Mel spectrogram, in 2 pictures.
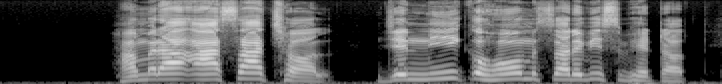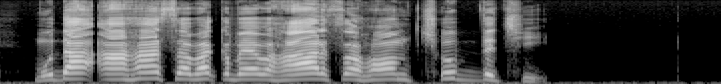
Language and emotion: Maithili, disgusted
